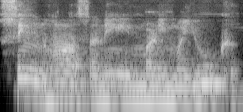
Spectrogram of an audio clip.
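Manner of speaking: normal talking voice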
